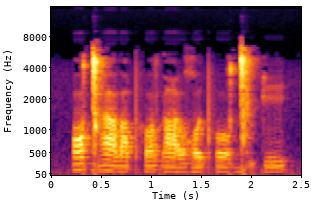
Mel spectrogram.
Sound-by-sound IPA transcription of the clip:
ɔ ɡ͡ǀ aː lˠ ɑ pʰ o lˠ ɡ ɑː u̯ ʁʷ i pʰ oː ɡ͡ǀ ḭ k i

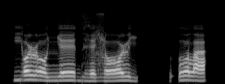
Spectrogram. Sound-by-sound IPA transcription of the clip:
j ɔ ɭ ɔː ɲ ɛː dʱ ɛ ɮ ɔː ɭ i | ʔ o lˠ a

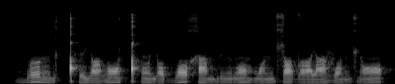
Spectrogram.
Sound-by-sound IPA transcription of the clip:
b ɤ ŋ ɡ ʏ ǃʰ ʏ j a ðˤ õ ǃʰ õ j ɔ b ɔ x a m b ʉ ŋ ɡ ɔ̃ b ɔ̃ n d͡ʒ i dˤ i j a v ɔ n d͡ʒ ɔ̃

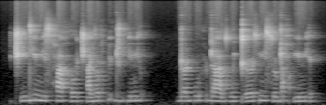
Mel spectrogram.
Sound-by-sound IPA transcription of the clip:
t͡ʃʼ i d j i mʲ ɛ s ħ a h o t͡ʃʼ a j u ħ pʲ ɘ ʔ ɖ ɘ d pʲ u mʲ o | ɖ ɔː ɖ p u h ɵ ɖ aː d f w i kʼ ɵː s mʲ ɵ s u ɖ ɛ ħ ʔ i mʲ ɘ

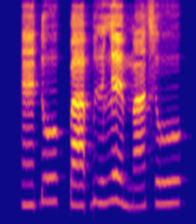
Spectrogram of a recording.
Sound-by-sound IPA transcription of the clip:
ɛ̃˧ ɗ oː˦ k͡p a˧ ɓ ɨ˧ l ɛ˦˨ m ã˨˦ s oː˦

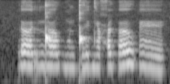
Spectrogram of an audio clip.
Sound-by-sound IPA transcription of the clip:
ɾ ɐː r ŋ͡ǃ ɐː w ɡ õ ɡ͡ǃ ɛ d ẽ ħ ɨ ʔ ɐː ʊ̯ ʔ ɛ̃ː

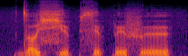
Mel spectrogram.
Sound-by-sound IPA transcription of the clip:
d ɔ ɕ ø p s ø p ø f ɵ

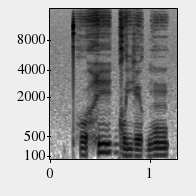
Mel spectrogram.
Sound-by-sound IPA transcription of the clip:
pʰ ʊ˨ h iː˦ ɡ ʊ˨ j e˨ ɡʷ ũ˦

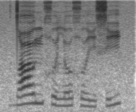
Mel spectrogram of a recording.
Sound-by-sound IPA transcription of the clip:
dˤ oː n χʷ i l o χʷ iː s i

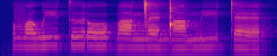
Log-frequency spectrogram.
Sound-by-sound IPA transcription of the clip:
v ʌ w i t̪ ɯ ɾ o b a ŋ͡ǀ ɛ ŋ͡ǃ a m i t ɛ

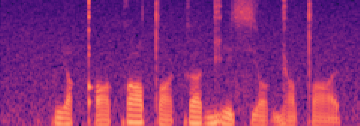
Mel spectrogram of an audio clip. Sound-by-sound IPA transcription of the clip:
p i˨ qʼ ɔ˨ k ɔ˦ tˤ ɐ˨ k ɐ˦ ɡ i˦˨ sʲ ɔ˨ ɡ i˨ tˤ ɘ˨

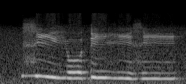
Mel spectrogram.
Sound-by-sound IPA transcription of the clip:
z i˦˨ j o˨ ɗ i˦ ɣ i˦˨ z i˦

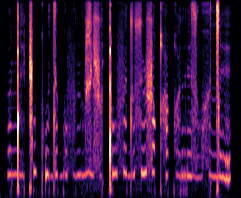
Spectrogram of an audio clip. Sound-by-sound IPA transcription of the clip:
ə ŋ͡ǃ e̤ ǁ u kʷʼ e d ɛ ɡʷ ə f o̤ n ṳ ʑ ɛ̤ ʂ o̤ ǃ u f ɛ d u s ʉ ʂ o qʰ ə q ṳ r e z o̤ x ə ŋ͡ǀ e

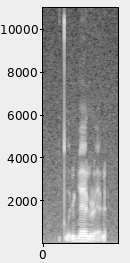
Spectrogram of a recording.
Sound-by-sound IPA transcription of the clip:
tʷ ḭ ɳ b ɛː ɳ ɭ ɛ̰ ɳ

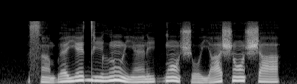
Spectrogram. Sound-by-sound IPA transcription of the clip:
s ã˨ b ɛ˧ j e˦ d i˦ l ũ˦˨ j ɛ̃˧ ɾ i˦ ɡ͡b ɔ̃˦˨ ʃ o˨ j a˨˦ ʃ ɔ̃˦ ʃ a˦

